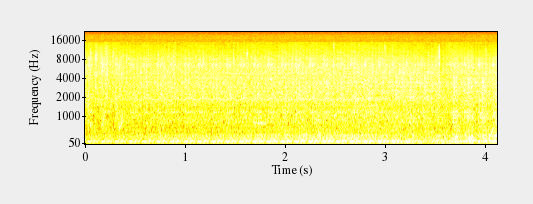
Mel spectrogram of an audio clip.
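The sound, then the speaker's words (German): A motor engine runs steadily, a continuous low throbbing idle with an even rumble that holds at the same level throughout and no voices. “Sie haben einen Motor. Ich weiß nicht, was ein Motor ist.”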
